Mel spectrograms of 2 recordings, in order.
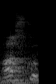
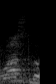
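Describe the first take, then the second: First: The word begins with a bh sound. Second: The word begins with a v sound. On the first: The speaker calls it wrong. "वो भास्को बोल रहे थे" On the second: The speaker calls it right. "वास्को की बजाय"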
